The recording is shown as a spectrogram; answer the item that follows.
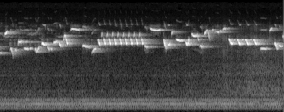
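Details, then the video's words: Winter Wren male singing early in the season from an elevated understory perch at Manchester Cedar Swamp Preserve, New Hampshire; a continuous, intricate cascade of very high, fast trills, buzzy rattles and tinkling warbles lasting over three seconds. "They have a long, beautiful and complex song which males sing often earlier in the season from an elevated perch in the understory."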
